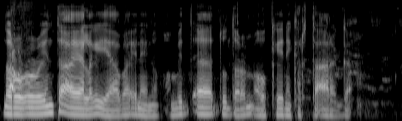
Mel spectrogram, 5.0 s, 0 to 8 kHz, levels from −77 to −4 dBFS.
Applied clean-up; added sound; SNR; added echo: none; Dog; 4 dB; none.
